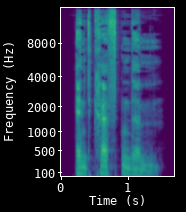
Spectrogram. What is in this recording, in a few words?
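"entkräftendem", German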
